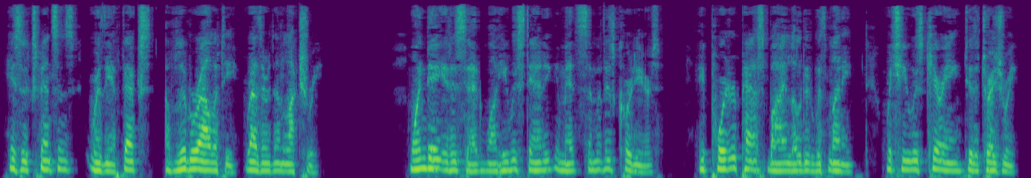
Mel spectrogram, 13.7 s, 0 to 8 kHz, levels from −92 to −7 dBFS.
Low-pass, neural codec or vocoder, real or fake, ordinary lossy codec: 7.2 kHz; codec, 16 kHz, 16 kbps, FreqCodec, larger model; fake; AAC, 32 kbps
